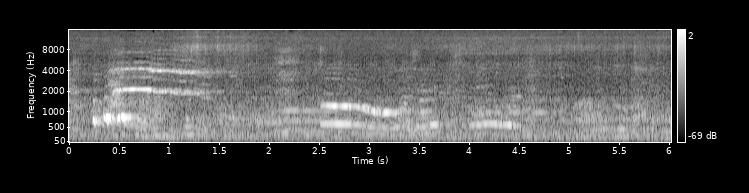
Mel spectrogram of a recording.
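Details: Lope, a young male western lowland gorilla at Twycross Zoo, screams in terror after being struck by his agitated silverback father Oumbi, whose family was kept outside during enclosure upgrades; high, clear, wavering wails rise and fall over about four seconds, with human voices behind.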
